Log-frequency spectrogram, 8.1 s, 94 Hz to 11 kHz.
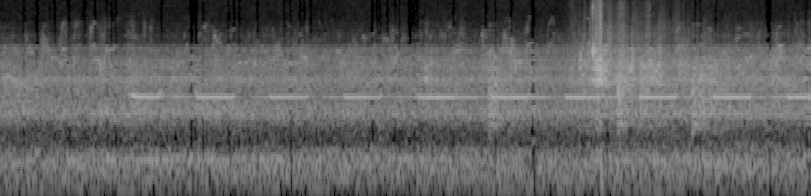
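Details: A truck's reversing alarm beeps repeatedly over engine and traffic noise near a ranch on September 13, 2022, with faint voices and no osprey calls heard.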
